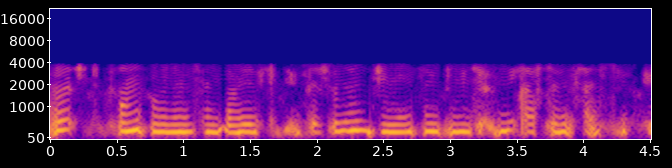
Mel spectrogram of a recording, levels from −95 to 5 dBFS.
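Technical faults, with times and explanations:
Throughout, Codec 2 vocoder: speech is robotic and buzzy, with nothing above 3.8 kHz. It is rebuilt from pitch and envelope alone, fitting a 0.7 kbit/s mode.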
